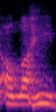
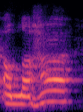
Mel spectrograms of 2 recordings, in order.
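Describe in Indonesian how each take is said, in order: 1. Kata ini diakhiri vokal i. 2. Kata ini diakhiri vokal a. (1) "tak boleh" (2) "Tak boleh"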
